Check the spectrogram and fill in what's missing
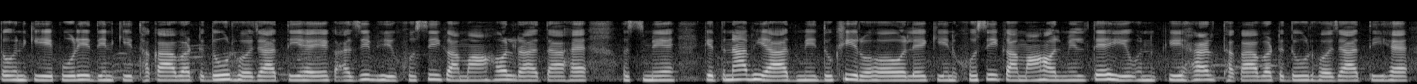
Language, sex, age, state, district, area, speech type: Urdu, female, 45-60, Bihar, Supaul, rural, spontaneous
